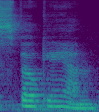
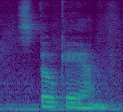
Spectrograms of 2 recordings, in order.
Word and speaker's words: Spokane: Oh, Nene, we are having it's Spokane. Thank you for that, Pam. Spokane.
